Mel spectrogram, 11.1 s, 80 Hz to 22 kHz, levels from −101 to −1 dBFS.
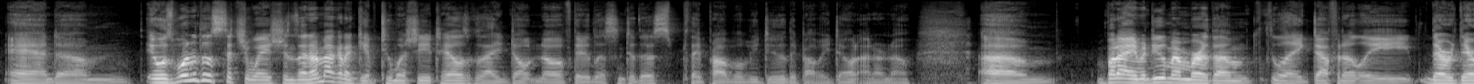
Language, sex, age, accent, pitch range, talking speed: English, male, 20-39, American, 115-145 Hz, 245 wpm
